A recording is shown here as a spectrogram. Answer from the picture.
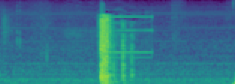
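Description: Telephone call cut off as the other party hangs up: a sharp click about a second in, followed by a short, high electronic tone that stops after about half a second.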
